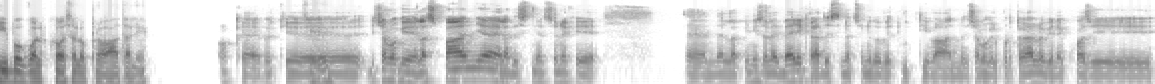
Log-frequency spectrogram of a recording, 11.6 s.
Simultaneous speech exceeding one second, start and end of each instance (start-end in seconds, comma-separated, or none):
none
